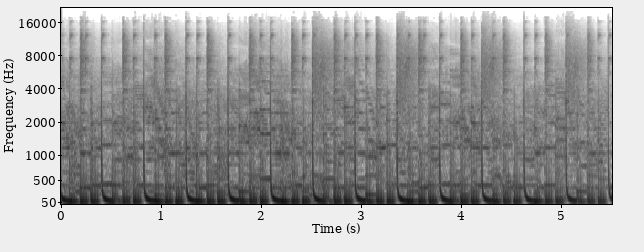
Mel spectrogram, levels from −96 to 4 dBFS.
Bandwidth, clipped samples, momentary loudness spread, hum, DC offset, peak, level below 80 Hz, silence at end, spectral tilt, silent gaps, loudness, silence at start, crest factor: 14.5 kHz; under 0.1%; 3 LU; none; under 0.1%; 0 dBFS; -14 dBFS; 0 s; -5.5 dB/octave; none; -13 LUFS; 0 s; 10 dB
